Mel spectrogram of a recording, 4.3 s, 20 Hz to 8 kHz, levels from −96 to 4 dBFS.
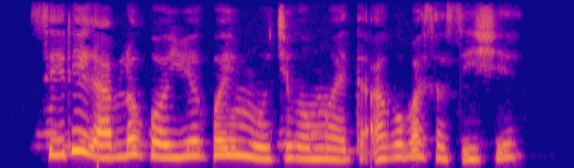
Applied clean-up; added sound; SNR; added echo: none; none; none; none.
